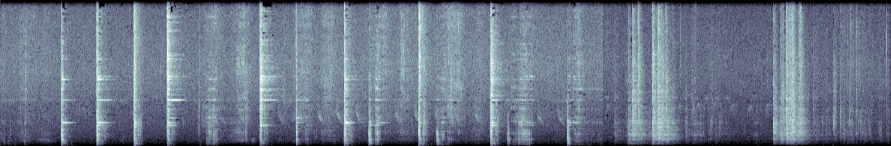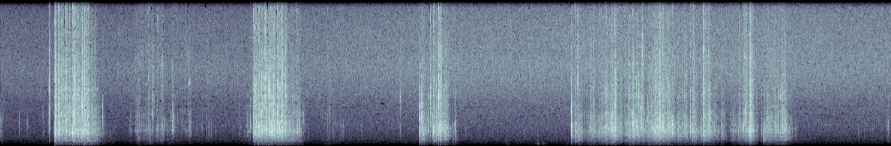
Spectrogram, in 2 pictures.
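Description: Hard snail shells clinking against a metal tray, a run of sharp clicks with a short ringing about two a second. This is followed by several swishes of water as a hand stirs the snails around in the tray.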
